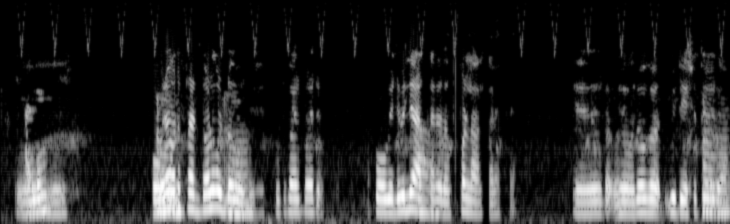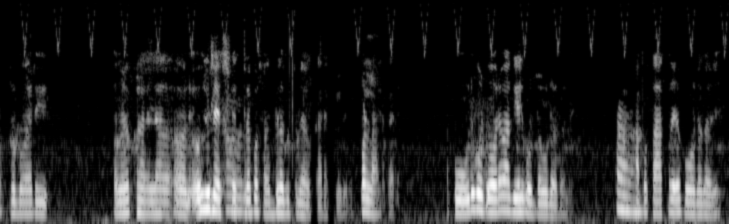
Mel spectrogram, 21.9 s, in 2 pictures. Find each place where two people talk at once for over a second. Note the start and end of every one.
none

